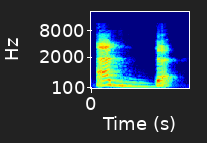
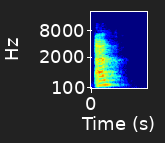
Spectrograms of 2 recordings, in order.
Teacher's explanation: both when I pronounce them the articulation point is completely closed . I say add it's closed and I say at closed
